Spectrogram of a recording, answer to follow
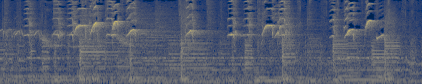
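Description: Background music with a steady beat, overlaid by repeated short, high bird chirps.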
